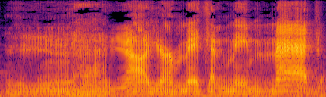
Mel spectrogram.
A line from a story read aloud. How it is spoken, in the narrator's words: Brenwar spat at the beast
